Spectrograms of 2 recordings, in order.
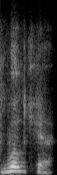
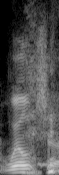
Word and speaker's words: Wiltshire: going to start with it's Wiltshire. You're speaking to an Englishman now. You got to get it right. Wiltshire. We don't overpronounce that stuff. Wiltshire. Come on, you're rubbing too much sauce on it there.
